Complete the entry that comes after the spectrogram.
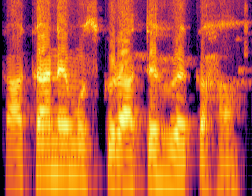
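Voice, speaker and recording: A man's voice: a little high, moderate pace, faint music behind. A man narrating a scripted moral story as a storyteller.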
